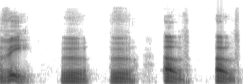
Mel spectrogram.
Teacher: the F on the ending doesn't actually sound like an F it sounds like a v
